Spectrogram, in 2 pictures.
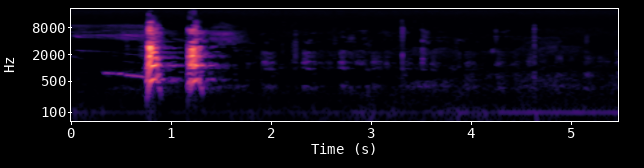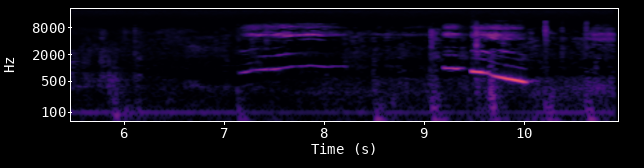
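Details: A three-month-old female golden retriever puppy gets vocal when her owner makes funny noises: two sharp little barks, then high whining whimpers that rise and slide downward.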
